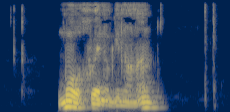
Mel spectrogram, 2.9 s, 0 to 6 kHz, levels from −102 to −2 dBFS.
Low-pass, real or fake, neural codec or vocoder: 5.4 kHz; real; none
